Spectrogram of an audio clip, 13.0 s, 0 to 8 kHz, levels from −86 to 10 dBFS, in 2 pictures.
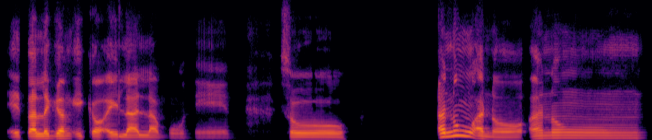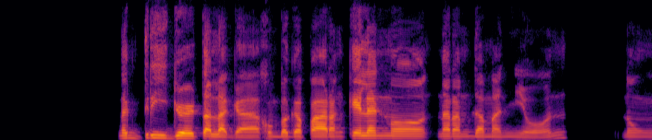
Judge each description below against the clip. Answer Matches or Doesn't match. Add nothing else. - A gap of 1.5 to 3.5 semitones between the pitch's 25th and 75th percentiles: Doesn't match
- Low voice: Matches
